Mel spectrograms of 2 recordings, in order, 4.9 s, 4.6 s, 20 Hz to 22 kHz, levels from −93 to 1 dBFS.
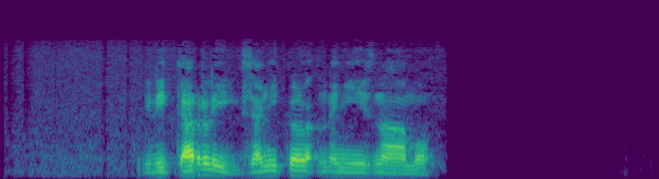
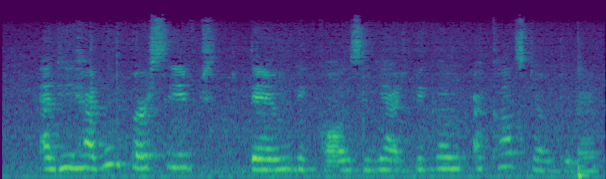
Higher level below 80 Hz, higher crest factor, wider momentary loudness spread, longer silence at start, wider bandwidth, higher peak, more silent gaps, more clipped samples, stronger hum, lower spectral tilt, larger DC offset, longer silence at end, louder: second, -74 dBFS vs -52 dBFS; about the same, 22 dB vs 18 dB; about the same, 11 LU vs 10 LU; first, 1.1 s vs 0.05 s; second, 8.4 kHz vs 15 kHz; first, -4 dBFS vs -10 dBFS; neither; neither; neither; about the same, -6 dB/octave vs -5 dB/octave; neither; first, 1.7 s vs 0 s; first, -24 LUFS vs -28 LUFS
